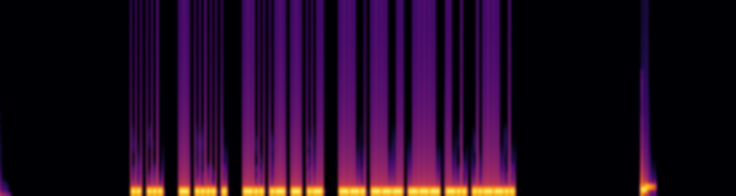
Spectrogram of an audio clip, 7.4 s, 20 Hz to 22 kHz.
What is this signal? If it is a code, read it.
Morse code, heard as a keyed tone, about 41 wpm, 700 Hz. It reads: IS THE DATA GOOD?
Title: Sentences from Top 1000 Words - Review Part 3 - 45wpm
